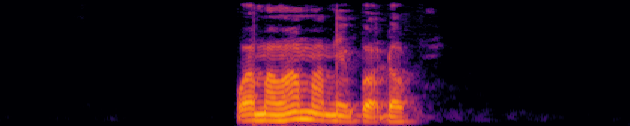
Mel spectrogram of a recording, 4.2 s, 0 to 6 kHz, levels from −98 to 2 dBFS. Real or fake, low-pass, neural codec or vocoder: fake; 5.4 kHz; codec, 16 kHz, 16 kbps, FreqCodec, larger model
